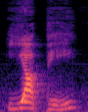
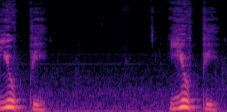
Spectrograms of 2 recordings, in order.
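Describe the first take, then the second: First: Said in the usual way. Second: "yuppie" with oo, YOO-pee; "yuppie" said the Italian way; "yuppie" with an oo vowel. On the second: Shown as a demonstration. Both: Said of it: "in Italian we would say yuppie".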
